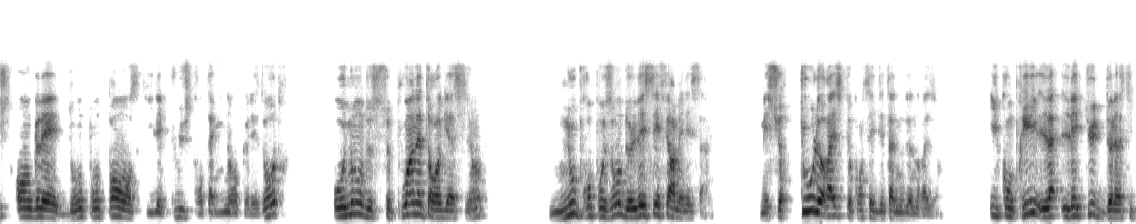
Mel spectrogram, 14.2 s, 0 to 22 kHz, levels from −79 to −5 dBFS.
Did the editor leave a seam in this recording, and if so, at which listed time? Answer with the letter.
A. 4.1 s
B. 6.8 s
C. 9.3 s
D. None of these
A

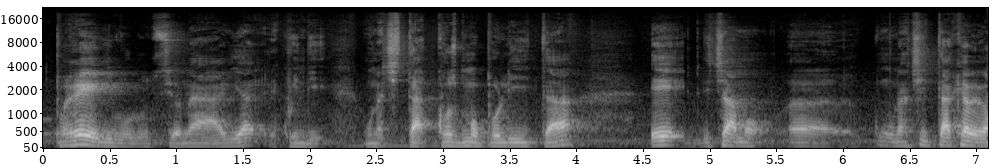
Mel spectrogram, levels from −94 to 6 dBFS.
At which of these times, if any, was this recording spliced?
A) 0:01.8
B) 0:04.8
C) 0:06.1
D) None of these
B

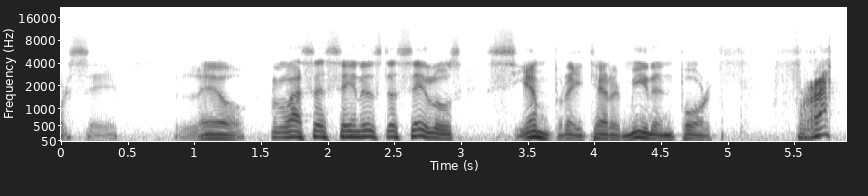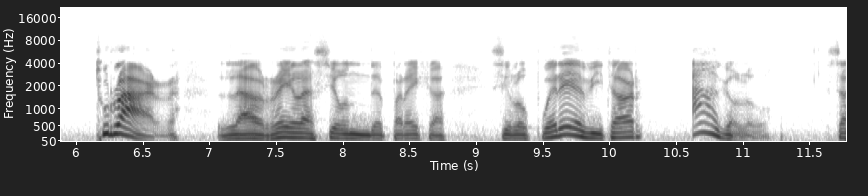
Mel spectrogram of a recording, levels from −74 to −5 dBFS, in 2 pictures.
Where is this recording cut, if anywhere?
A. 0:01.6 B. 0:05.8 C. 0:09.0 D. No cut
A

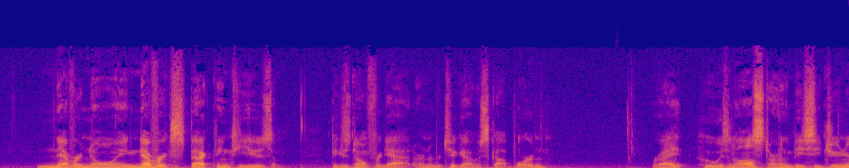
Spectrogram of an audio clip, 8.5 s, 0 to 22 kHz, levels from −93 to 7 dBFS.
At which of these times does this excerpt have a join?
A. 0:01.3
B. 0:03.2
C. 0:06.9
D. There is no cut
C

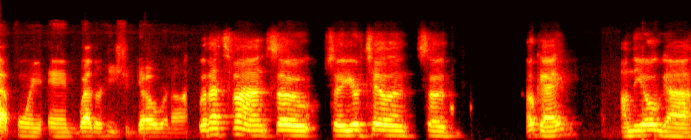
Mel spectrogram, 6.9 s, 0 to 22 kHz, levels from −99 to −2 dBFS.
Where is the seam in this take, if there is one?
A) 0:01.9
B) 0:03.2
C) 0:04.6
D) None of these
A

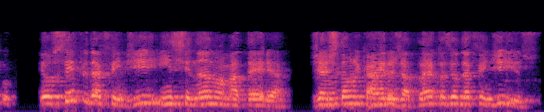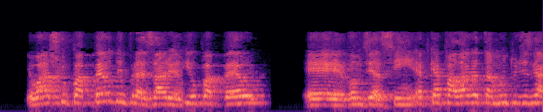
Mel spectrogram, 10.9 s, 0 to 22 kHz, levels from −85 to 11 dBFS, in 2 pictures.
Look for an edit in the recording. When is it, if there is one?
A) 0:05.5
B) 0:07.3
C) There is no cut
B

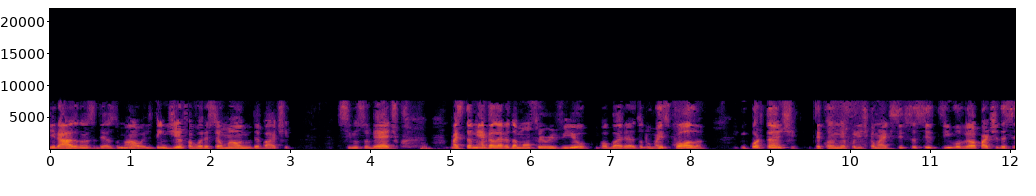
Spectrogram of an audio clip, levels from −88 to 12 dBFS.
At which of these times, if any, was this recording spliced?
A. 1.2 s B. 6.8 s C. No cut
B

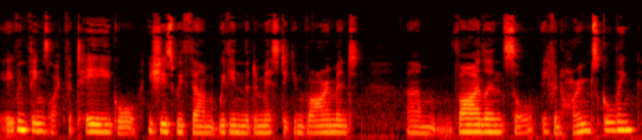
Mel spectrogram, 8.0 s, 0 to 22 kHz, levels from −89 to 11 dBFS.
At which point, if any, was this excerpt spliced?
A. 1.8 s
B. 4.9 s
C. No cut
A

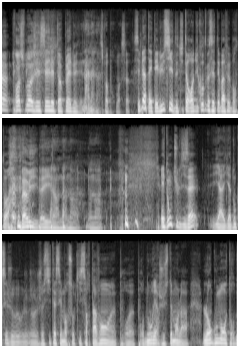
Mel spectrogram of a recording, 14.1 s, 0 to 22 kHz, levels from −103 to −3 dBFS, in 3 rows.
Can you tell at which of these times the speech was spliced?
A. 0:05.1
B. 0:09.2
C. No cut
C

